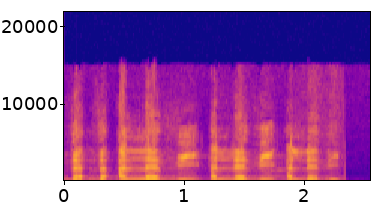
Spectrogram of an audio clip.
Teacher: kalau mengucapkan zal itu sedikit digigit lidahnya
